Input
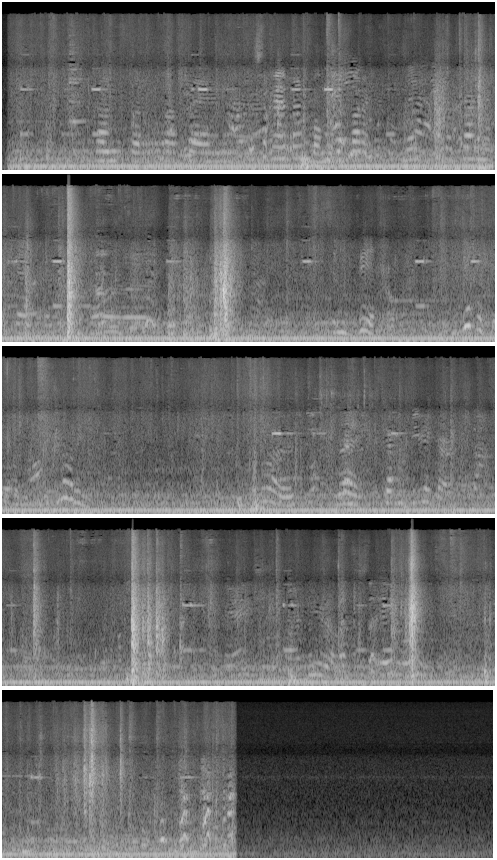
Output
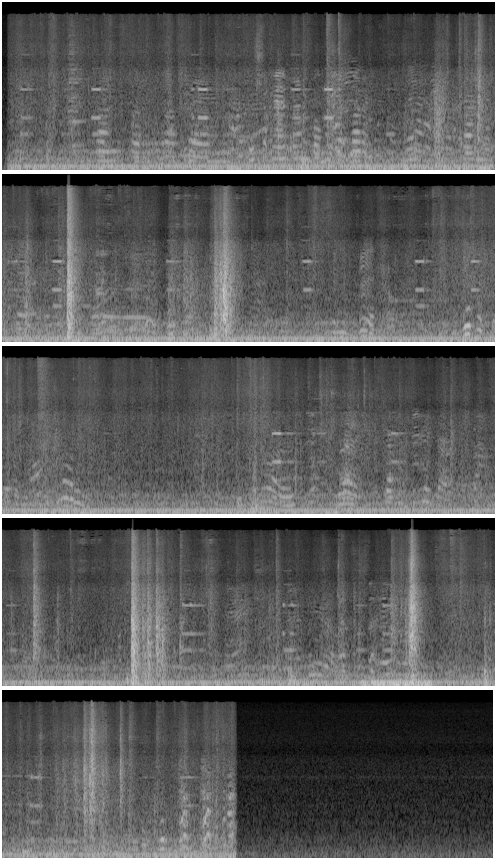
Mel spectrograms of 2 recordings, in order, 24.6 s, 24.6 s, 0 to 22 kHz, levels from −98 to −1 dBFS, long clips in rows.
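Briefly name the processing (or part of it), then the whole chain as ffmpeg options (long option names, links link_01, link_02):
octave pedal: -filter_complex "[0:a]asplit=3[link_01][link_02][link_03];[link_01]afade=type=out:start_time=18.37:duration=0.02[link_04];[link_02]asubboost=boost=3.5:cutoff=170,afade=type=in:start_time=18.37:duration=0.02,afade=type=out:start_time=19.07:duration=0.02[link_05];[link_03]afade=type=in:start_time=19.07:duration=0.02[link_06];[link_04][link_05][link_06]amix=inputs=3:normalize=0,asplit=2[link_07][link_08];[link_08]asetrate=22050,aresample=44100,atempo=2,volume=-4dB[link_09];[link_07][link_09]amix=inputs=2:normalize=0,volume=-6dB"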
